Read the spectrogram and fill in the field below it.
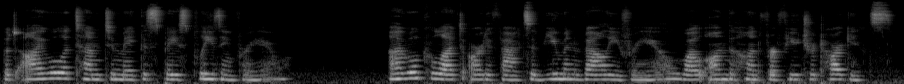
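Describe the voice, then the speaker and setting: A woman takes the role of a female robot hunter in an intimate ASMR roleplay, coldly logical but possessive and tender toward the human she targets. Her fairly high voice is very level and gravelly, at a moderate pace, with stiff, formal, clipped machine-like wording delivered deadpan. She sounds matter-of-fact and caring.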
